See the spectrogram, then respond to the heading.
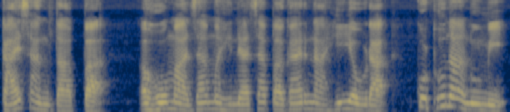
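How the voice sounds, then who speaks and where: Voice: mid-range voice, measured pace, darkish tone, close to an everyday voice. A reader voicing a worried, earnest young clerk full of questions. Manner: anxious questioning.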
